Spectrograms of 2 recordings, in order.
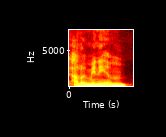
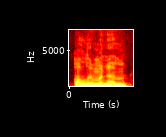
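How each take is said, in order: First: "aluminium" the British way, al-u-MIN-i-um. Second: "aluminum" the American way, a-LOO-mi-num. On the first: Speaker imitates how listener says it, British "aluminium". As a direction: say "aluminium" in five syllables, stress on MIN. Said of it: "and you say aluminium". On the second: Speaker contrasts own word with listener's, American "aluminum". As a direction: say "aluminum" in four syllables, stress on LOO. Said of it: "when I say aluminum". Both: Shown as a demonstration.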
